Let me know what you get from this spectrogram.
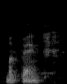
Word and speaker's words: mukbang: You might be a mukbang star. Is that how you pronounce it? – Yeah, mukbang.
